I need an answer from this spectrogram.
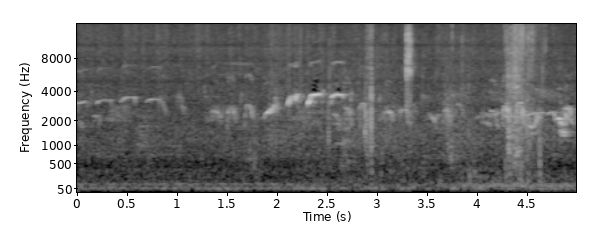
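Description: Small birds chirping in many short, high peeps, with a few faint clicks and a brief rustle near the end.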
